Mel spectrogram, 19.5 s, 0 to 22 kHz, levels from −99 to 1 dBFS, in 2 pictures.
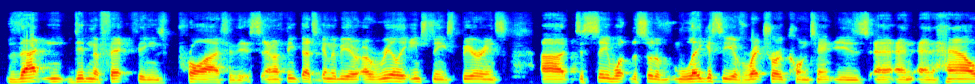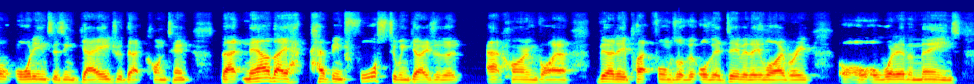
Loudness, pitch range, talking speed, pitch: -21 LUFS, 115-130 Hz, 200 wpm, 120 Hz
